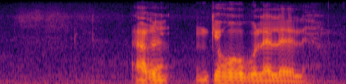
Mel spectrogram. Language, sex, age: Southern Sotho, female, 22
